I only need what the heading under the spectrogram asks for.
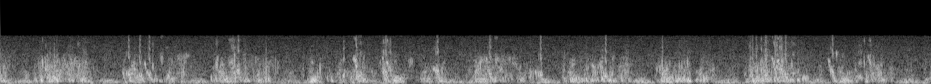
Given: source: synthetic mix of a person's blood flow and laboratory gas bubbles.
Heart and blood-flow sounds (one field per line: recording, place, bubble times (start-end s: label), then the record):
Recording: Doppler ultrasound of blood flow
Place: precordium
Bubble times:
0.00-0.11 s: bubbles
0.31-0.92 s: bubbles
1.19-1.92 s: bubbles
2.08-2.81 s: bubbles
3.15-3.69 s: bubbles
3.77-3.99 s: bubbles
4.07-4.15 s: bubbles
4.20-4.49 s: bubbles
4.64-5.22 s: bubbles
5.28-5.47 s: bubbles
5.64-6.38 s: bubbles
6.54-7.14 s: bubbles
7.46-8.12 s: bubbles
8.26-8.86 s: bubbles
9.30-9.32 s: bubbles
From the record:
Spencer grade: 3 (all of the cardiac periods contain showers or single bubble signals, but not dominating or overriding the cardiac motion signals)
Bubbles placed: anywhere in the cardiac cycle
